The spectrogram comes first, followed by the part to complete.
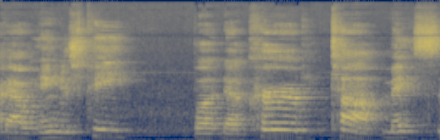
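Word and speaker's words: π: the Greek letter P we are used to calling this word pie in mathematics and algebra but the correct pronunciation is P as in the english word peach the next man in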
